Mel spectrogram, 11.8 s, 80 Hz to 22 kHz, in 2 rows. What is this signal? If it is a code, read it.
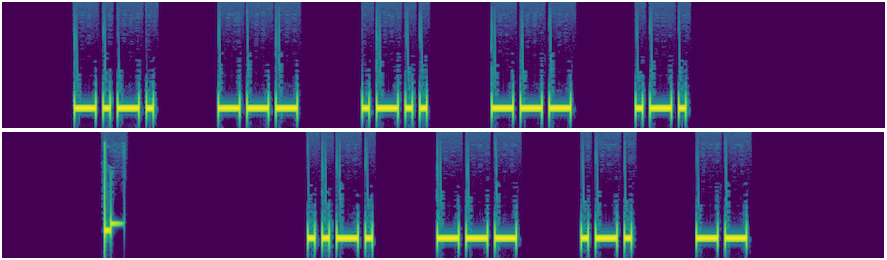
Morse code, heard as a keyed tone, about 25 wpm, spaced as for 14 wpm, 700 Hz. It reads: COLOR FORM
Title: 3x Character Spacing - Top 300 Words - 25wpm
